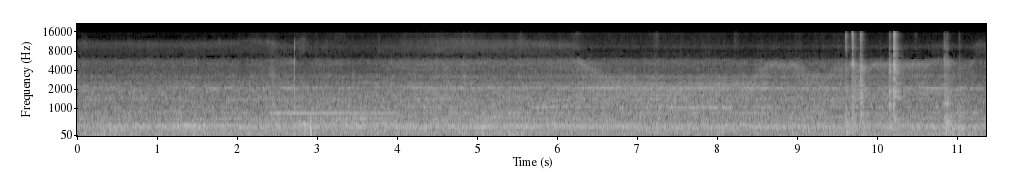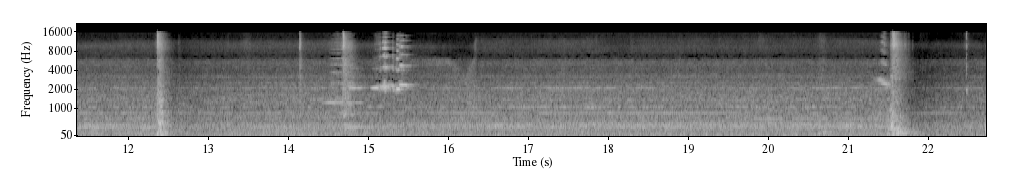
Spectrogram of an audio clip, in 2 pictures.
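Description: Steady whirring of an equipment shelter's air conditioning and cooling fans. A few sharp clicks and knocks from the phone being handled fall around the middle and near the end.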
